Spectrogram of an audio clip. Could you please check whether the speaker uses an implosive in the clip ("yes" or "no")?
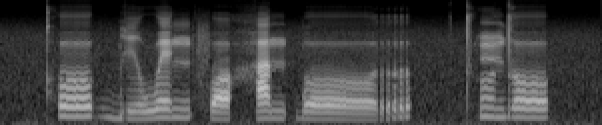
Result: yes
